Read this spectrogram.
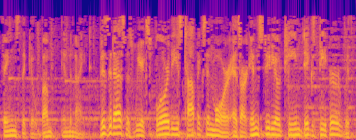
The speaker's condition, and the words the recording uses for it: None; typical speech.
